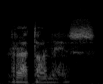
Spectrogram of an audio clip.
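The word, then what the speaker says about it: ratón: just pay attention here Raton is made up of two syllables the first syllable is RA and the second syllable is ton with the aeno over the O this is where the emphasis of the word is and when now words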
